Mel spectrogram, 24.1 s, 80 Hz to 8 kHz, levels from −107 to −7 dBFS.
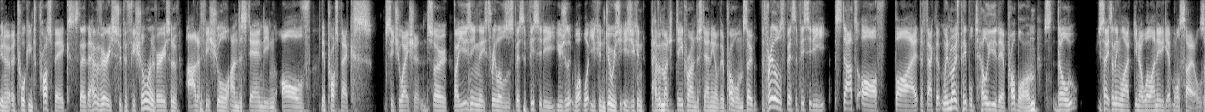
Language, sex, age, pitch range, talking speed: English, male, 20-39, 125-150 Hz, 195 wpm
